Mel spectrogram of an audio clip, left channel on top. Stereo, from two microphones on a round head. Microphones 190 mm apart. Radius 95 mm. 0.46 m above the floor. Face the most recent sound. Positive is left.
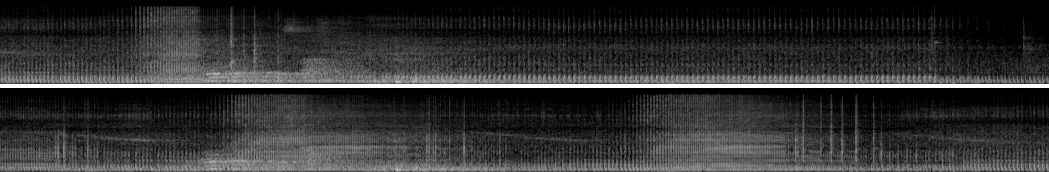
turn(degrees=5)  # may be behind; listen again after turning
